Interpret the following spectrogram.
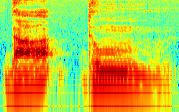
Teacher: da is unstressed Dum is stressed so that that is called one iic foot okay iic foot · Da dum. See, da is unstressed, dum is stressed. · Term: iambic foot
